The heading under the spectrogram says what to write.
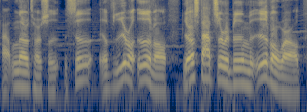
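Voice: mid-range voice, big pitch swings, normal speed, creaky, soft background music. A performer voicing a young male prince who pleads and explains, hesitant and full of fillers, in a homemade toy show. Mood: pleading. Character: young male turtle-dragon prince, the villain's son.

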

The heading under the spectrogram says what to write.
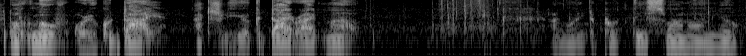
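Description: A middle-aged man playing a grumpy, drunk doctor in an ASMR roleplay, grumbling sardonically close to the mic between soft talk and whispers. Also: lowish voice, measured pace, long pauses, background noise, natural voice. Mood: mock urgent. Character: grumpy, drunk male doctor on a Christmas house call. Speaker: ASMR performer. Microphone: very close to the face.

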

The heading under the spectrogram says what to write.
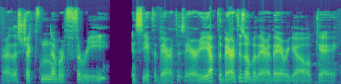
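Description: A young man with a congested voice from a cold, casually commenting on his own gameplay and shouting out when his character gets hit. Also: lowish voice, moderate pace, clear, resonant tone. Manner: chatty, reacting loudly to in-game hits. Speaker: gaming channel host.

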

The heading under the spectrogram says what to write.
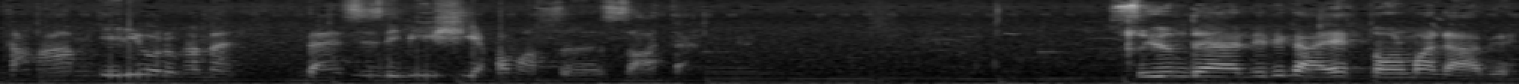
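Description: An eager young scientist, voiced by a man, reporting back cheerfully and respectfully to his older brother in a children's cartoon. His voice sits a little higher than ordinary speech, with faint music behind. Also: expressive, moderate pace, long pauses, natural voice.

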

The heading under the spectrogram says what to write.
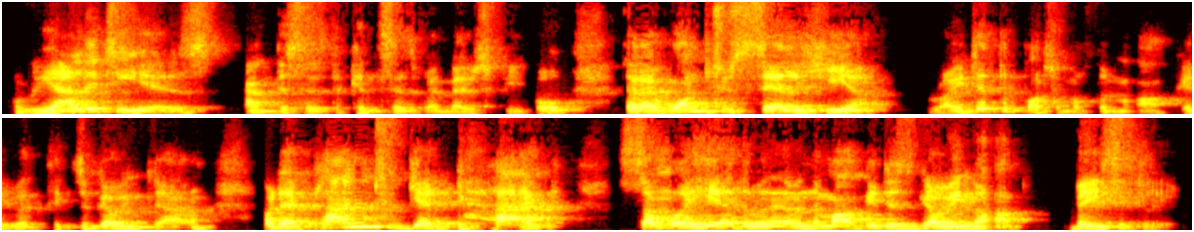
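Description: A man's voice: a little high, lively intonation, normal speed, hardly any pauses. A man giving a conversational webinar talk on investing, explaining with fillers and restarts over a computer mic. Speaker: guest speaker at an investing webinar. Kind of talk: webinar presentation. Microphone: computer mic on a video call. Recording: roomy echo.

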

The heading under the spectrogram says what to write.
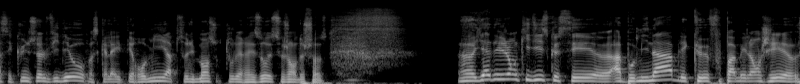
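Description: A man in his thirties giving casual esports commentary to camera from a home streaming room, talking quickly with many fillers and repeated phrases. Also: fairly high pitch. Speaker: esports YouTuber. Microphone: desk mic on boom arm.

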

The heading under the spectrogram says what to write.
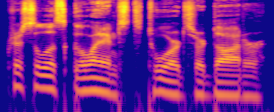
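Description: A man's voice: low-pitched, normal speed, no echo, clean studio sound. A man reading scripted story narration as an audiobook narrator.

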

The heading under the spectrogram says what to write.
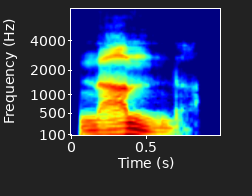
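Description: A man's voice: low-pitched, no room sound, narrow, tinny audio, exaggerated voice. A grand old king from a fantasy game. He speaks in a stately, archaic manner, proud yet genial. The sound is dry and clean. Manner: stately, archaic, self-satisfied. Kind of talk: Japanese game character voice acting.

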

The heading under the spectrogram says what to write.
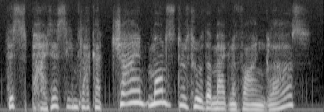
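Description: Excited young girl, high and squealy, voiced by a man. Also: moderate pace, breathy edge, heavily acted.

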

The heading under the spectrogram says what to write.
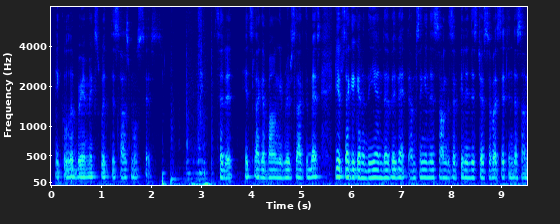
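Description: A young man with a raspy voice, singing along to his own acoustic guitar at a stand mic in a cluttered home music room, then chatting loosely between lines. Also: medium pitch, a little mellow. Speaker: live-streaming musician. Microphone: stand mic in front of him.

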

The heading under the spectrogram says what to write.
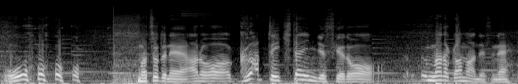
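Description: A man narrating a motovlog from his helmet as he rides, excited and laughing, sometimes shouting out and sometimes muttering low. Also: a little fast, dull audio. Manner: excited, laughing, swinging between loud exclamations and low muttering. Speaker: motovlog host. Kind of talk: casual motovlog commentary while riding. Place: outdoors on a moving motorcycle. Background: road and engine noise with background music.

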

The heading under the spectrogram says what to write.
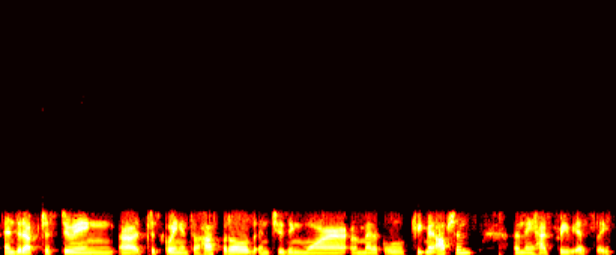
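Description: A young woman from Puerto Rico, a midwifery student, giving a halting recorded class presentation full of uhs and restarts. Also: deep voice. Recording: tinny phone-like audio.

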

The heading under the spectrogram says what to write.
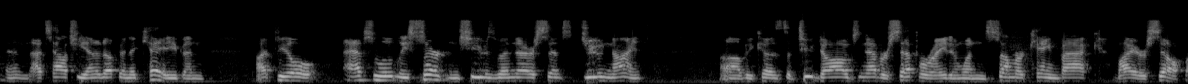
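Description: A man's voice: a little high, creaky, poor audio. Plain-spoken man on a video call. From Missouri. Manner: plain, unhurried, pauses with "uh". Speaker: dog owner, interview guest. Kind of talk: casual remote interview. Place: outdoors on a house porch.

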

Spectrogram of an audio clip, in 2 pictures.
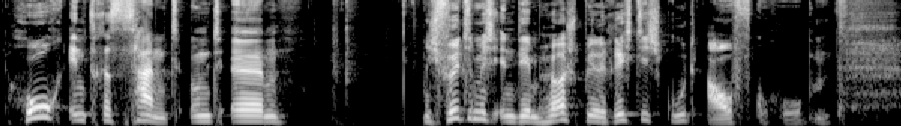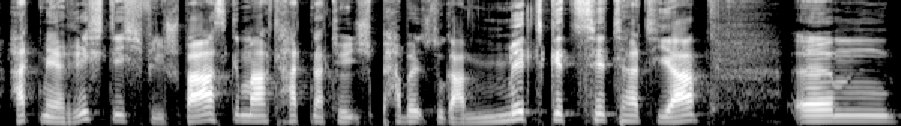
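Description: A man's voice: fairly high pitch, a bit bright, dry recording. A man in his thirties presents a casual review in a chatty, emphatic way. He takes his time, dropping in little tag words as he goes. The headset sound is close and dry. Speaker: audio drama reviewer and host. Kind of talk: casual review talk to camera. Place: small indoor room at home.

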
